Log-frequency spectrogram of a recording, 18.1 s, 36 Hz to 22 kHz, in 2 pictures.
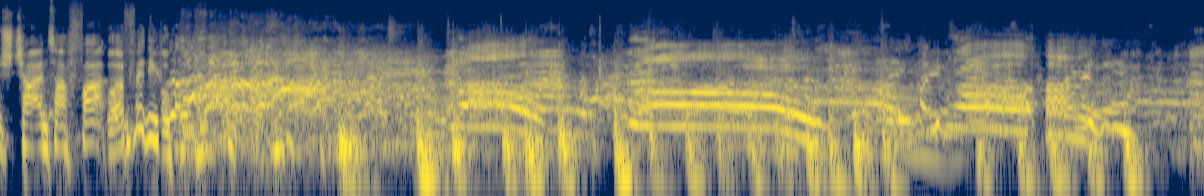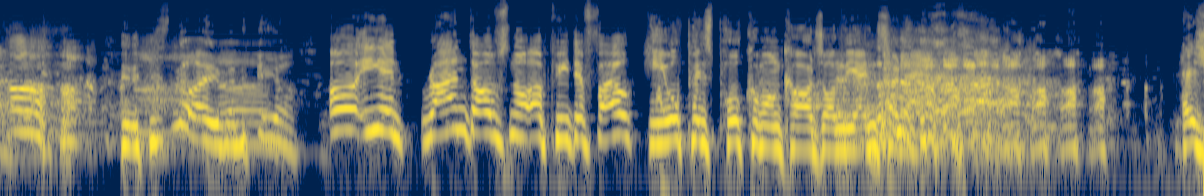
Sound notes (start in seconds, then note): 1.7 people in room laughing; 5.4 people in room laughing; 10.6 KSI moaning; 15.2 people in room laughing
